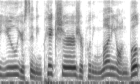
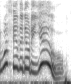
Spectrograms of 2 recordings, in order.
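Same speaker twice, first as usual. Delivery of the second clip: incredulous sass; 12 semitones higher than usual. Retold or imitated. Sassy retort voiced in recap.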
